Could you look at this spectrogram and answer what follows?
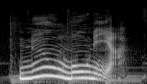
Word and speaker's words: pneumonia: core coup cupboard pneumonia psalm sephology psychiatrist psychic psychology psychotherapy psychotic pterodactyl raspberry and finally receipt all of these words have the silent letter p next let's take a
